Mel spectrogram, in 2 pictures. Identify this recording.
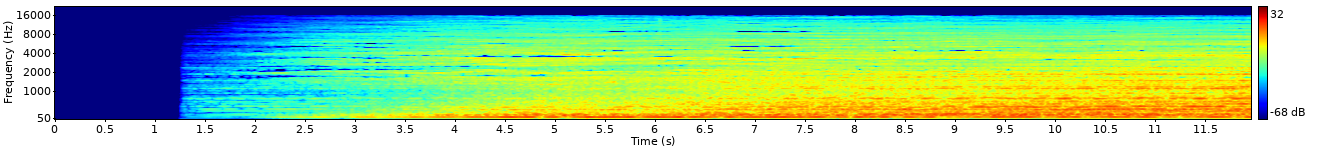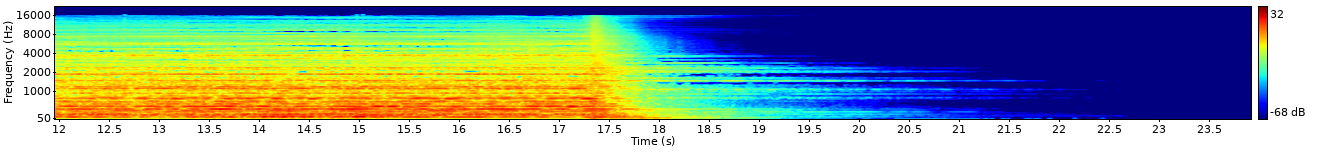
Robo Walk 05C
A giant robot taking a single step described using various instruments in a crescendo fashion.
Cluster, Orchestral, Suspense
